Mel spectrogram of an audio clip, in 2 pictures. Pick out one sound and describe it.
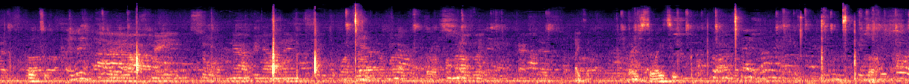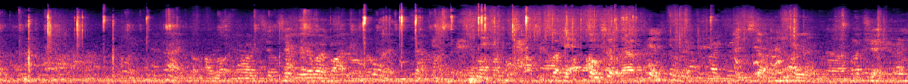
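Poker chips click against one another.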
